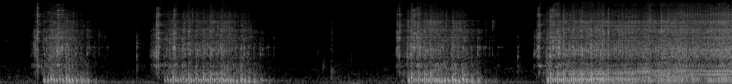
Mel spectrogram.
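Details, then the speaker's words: Pit bike single after choke fix, choke stiffened so it no longer slips, choke fully off: engine buzzes up on repeated throttle blips and drops back cleanly, pulling crisply with no stumble; normal running. "so what was happening was to choke itself was slipping and moving so I stiffened it up a bit it sounds much better now with the choke completely off"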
